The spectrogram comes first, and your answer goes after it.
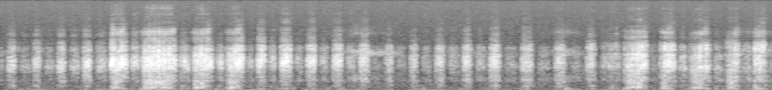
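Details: Rottweiler breathing hard in quick panting puffs, roughly four per second, uneven in strength, louder near the start of the clip.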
